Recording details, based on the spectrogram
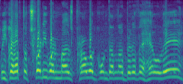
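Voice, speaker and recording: Noticeable background noise accompanies a man speaking at an extremely high pitch. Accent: Welsh. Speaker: e-bike reviewer. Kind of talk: ride-along review commentary. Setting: outdoors on a bike. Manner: casual, chatty.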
